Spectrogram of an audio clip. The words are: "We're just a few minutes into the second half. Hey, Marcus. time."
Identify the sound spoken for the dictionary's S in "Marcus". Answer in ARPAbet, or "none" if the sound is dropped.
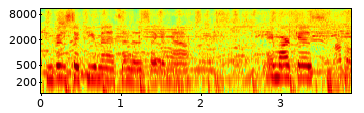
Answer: S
